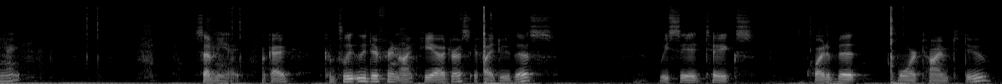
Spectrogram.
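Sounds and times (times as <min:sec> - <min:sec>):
person speaking: 0:00.0 - 0:05.8, 0:06.5 - 0:10.0
computer keys clicking: 0:00.8 - 0:01.1.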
